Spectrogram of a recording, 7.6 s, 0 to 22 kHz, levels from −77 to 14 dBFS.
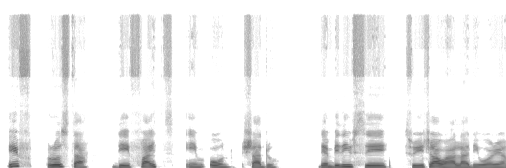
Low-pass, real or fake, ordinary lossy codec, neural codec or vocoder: none; real; none; none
